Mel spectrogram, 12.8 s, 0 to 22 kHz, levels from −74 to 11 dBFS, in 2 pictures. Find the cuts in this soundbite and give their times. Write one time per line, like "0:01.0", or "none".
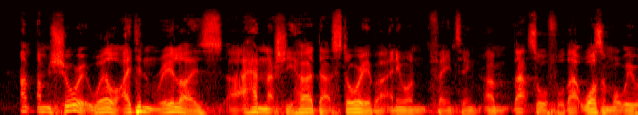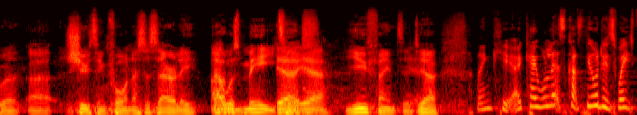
0:09.2
0:11.1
